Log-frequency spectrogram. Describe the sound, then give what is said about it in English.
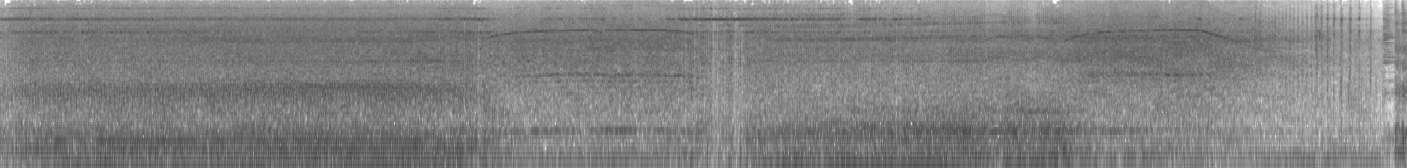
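Harsh industrial music built from loud, grinding power-tool noise, a dense continuous roar with a whining tone that swells and fades twice over droning low hums, with no voices. “so he heard more power tools than musical instruments around the house”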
